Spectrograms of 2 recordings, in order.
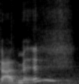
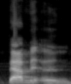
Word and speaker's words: badminton: Badminton. What do you say? Badminton. Badminton. Okay, I don't say it like that. Badminton. Badminton. You're silencing the I and the T.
